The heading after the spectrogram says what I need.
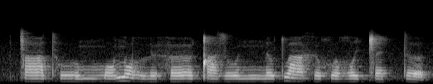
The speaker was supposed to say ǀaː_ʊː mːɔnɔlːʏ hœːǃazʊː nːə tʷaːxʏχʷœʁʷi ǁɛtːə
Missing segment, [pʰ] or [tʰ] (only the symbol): tʰ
